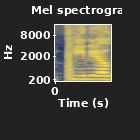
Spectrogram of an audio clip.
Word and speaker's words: pineal: it's pronounced pineal? So it's the pineal gland.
